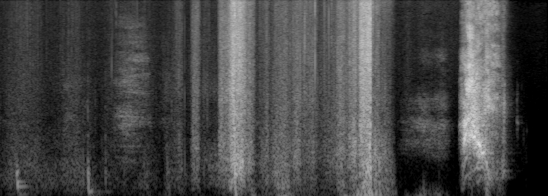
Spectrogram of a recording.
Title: Big sneezes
